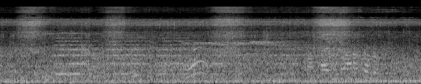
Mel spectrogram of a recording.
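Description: Bus-stand ambience: indistinct voices over steady traffic and bus noise, with a faint hiss that comes back about once a second.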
